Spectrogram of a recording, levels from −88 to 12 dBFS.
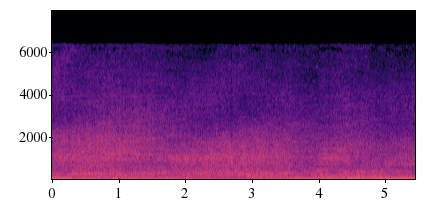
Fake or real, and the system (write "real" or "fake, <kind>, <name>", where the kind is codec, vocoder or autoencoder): fake, codec, SNAC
